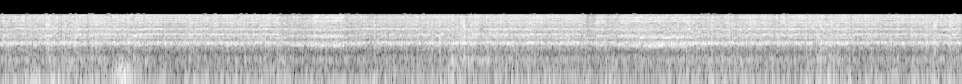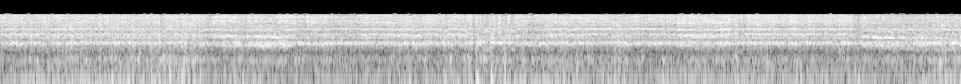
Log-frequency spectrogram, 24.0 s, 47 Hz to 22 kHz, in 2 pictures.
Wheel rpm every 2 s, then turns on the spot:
230, 230, 220, 230, 220, 230, 230, 220, 230, 230, 230, 210.
none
